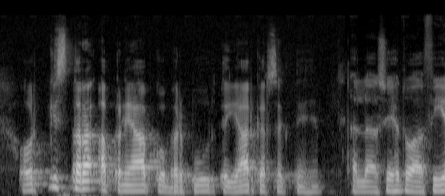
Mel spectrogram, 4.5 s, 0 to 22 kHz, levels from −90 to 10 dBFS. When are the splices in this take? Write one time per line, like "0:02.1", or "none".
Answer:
0:03.4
